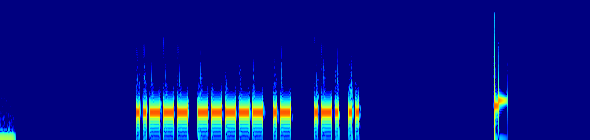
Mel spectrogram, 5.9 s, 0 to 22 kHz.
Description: Morse code, heard as a keyed tone, about 36 wpm, 700 Hz. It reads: 20A RI
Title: Field Day Exchanges Encore - 35wpm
